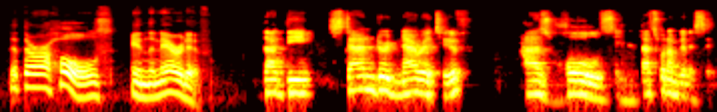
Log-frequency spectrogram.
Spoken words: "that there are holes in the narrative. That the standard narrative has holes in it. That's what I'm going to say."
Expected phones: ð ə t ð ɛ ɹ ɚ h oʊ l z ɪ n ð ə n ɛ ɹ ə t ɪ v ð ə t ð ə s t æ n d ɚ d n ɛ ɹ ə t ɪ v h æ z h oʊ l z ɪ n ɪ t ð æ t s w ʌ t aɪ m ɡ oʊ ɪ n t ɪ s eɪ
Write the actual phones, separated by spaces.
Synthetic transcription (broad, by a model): ð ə t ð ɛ ɹ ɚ h oʊ l z ɪ n ð ə n ɛ ɹ ə t ɪ v ð ə t ð ə s t æ n d ɚ d n ɛ ɹ ə t ɪ v h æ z h oʊ l z ɪ n ɪ t ð æ t s w ʌ t aɪ m ɡ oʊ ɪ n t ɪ s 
